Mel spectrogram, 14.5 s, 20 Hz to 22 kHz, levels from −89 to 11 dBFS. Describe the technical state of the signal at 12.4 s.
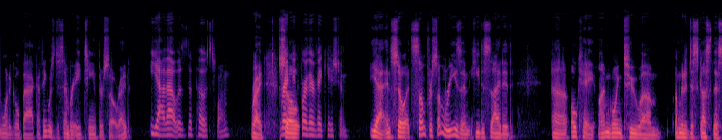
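Nothing is wrong with the signal at 12.4 s; the audio is intact at that point.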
